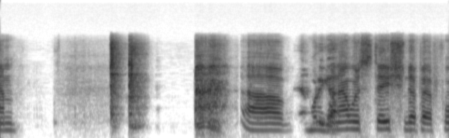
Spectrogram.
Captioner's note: cough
